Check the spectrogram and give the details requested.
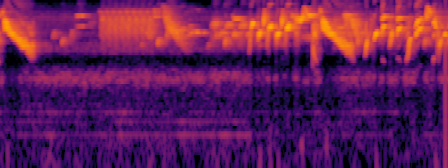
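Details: Excited European goldfinch song: a downslurred whistle, a buzzy sustained trill, then a dense run of tinkling twitters and sweeps, with a low faint hum.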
